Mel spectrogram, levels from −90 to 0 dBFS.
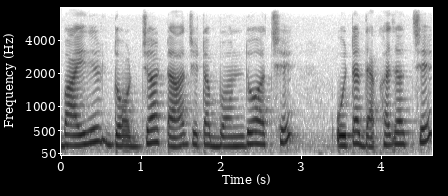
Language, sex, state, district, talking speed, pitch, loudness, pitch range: Bengali, female, Odisha, Khordha, 105 wpm, 220 Hz, -15 LUFS, 200-235 Hz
